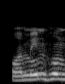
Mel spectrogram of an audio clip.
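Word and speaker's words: وَمِنْهُمْ: Wa minhum di sini ada nun sukun bertemu dengan huruf H. Minhum. Jadi kita di sini tidak boleh berdengung. Kenapa nun mati bertemu H? Itu hurufnya izhar khalqi. Jadi harus jelas bunyi nun matinya. Wa minhum. Kemudian tidak boleh dipanjangkan, tidak boleh didengungkan. Ya kita tidak boleh berlagu-lagu di sini dan berlama-lama. Wa minhum. Tidak boleh. Jadi langsung dibaca sekilas. Wa minhum ummiyuna.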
